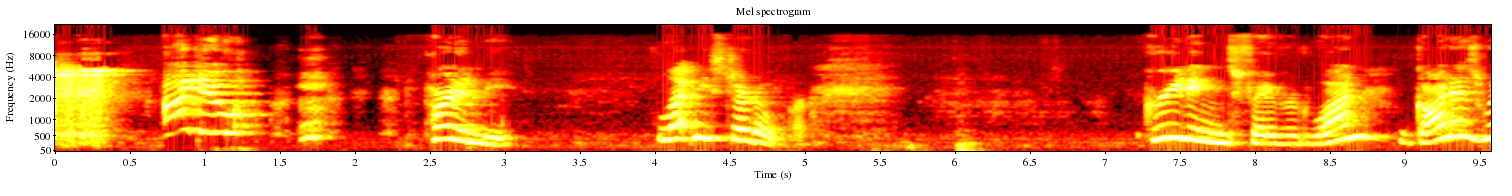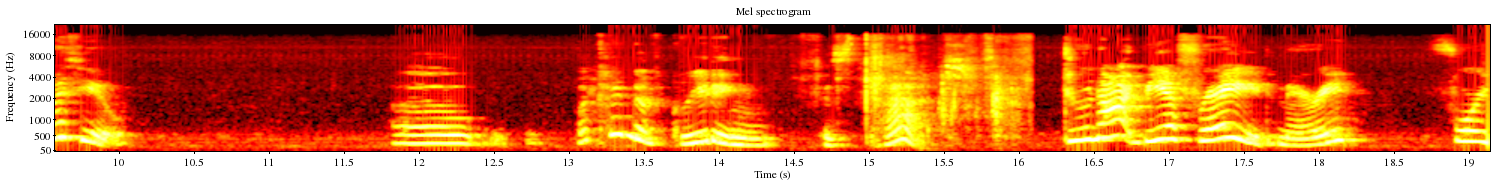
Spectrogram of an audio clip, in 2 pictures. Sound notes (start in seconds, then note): 0.0 clanging sound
